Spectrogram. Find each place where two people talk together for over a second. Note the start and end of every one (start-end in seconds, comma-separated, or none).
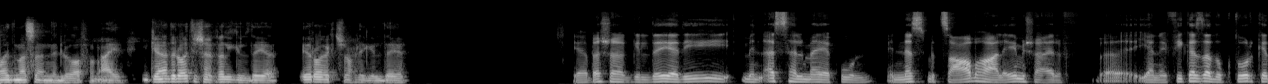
none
